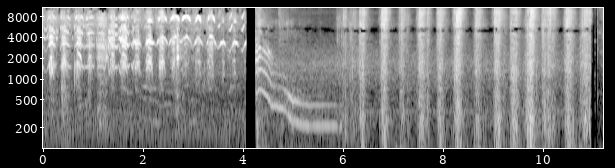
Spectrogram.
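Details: Domestic cat in a funny pet-fails compilation: a run of short, high, arched squeaky calls, then a brief silence and one long meow sliding downward, followed by steady rhythmic thumping beats.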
